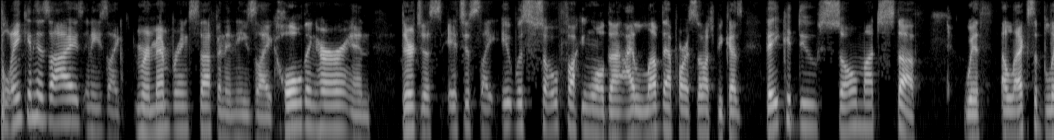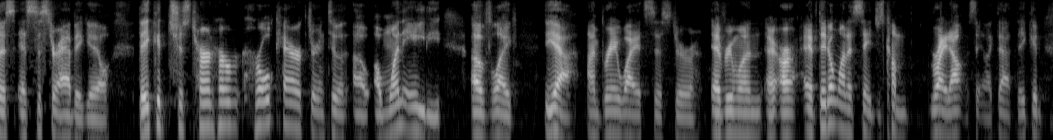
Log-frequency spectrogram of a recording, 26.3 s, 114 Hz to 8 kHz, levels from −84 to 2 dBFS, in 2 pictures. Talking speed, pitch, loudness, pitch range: 185 wpm, 145 Hz, -26 LUFS, 130-165 Hz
